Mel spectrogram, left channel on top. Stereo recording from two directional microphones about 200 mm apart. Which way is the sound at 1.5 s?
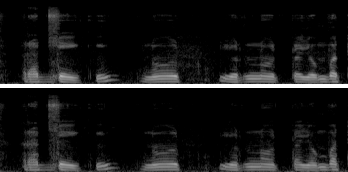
25° right (ahead or behind).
